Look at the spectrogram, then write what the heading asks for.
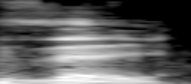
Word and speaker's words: veulent: So then there's nous, voulons, and then there's vous voulez, and then there's ils veulent. Do not pronounce the NT at all.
